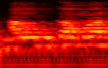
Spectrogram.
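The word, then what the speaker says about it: القمر: আল কামার তার মানে কামারি হরফে লামের উচ্চারণ হইতেছে, কামারি হরফে লামের উচ্চারণ হবে।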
